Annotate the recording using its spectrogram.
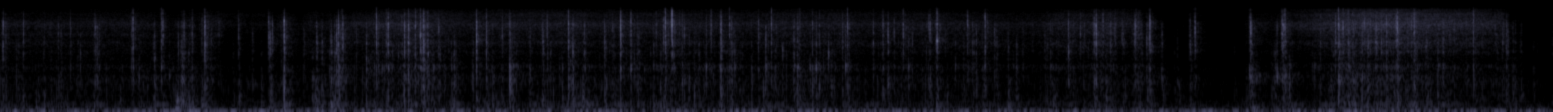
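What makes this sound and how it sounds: Both hands smooth and press a large crinkled sheet of packing paper on a table, producing a steady stream of bright, dry crinkling with many sharp crackles. The sound stays busy and high-pitched throughout, with a brief quieter moment near the six-second mark before the crinkling swells again.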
